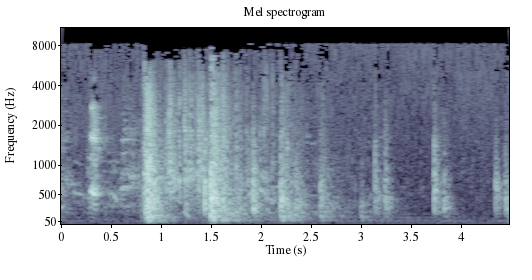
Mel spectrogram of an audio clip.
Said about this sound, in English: I'm going to break this lock.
